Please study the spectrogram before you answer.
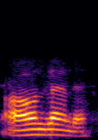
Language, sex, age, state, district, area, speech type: Telugu, male, 18-30, Andhra Pradesh, Kadapa, rural, conversation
